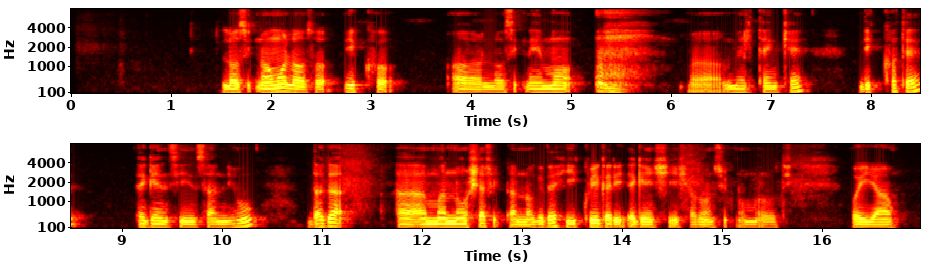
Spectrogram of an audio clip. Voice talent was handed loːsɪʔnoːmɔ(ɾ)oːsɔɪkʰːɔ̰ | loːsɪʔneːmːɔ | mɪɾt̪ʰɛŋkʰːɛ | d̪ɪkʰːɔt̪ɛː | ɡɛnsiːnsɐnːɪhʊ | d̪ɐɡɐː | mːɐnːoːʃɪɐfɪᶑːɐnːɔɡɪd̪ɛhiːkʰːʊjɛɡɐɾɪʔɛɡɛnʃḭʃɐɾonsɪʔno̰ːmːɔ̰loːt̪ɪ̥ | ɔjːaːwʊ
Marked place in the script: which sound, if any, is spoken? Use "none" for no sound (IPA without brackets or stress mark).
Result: l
